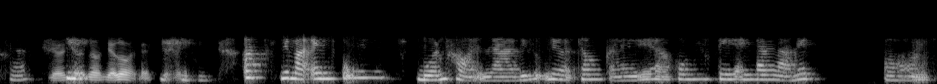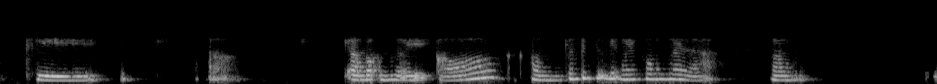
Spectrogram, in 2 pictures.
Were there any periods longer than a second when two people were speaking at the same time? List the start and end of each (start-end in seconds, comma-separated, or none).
none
